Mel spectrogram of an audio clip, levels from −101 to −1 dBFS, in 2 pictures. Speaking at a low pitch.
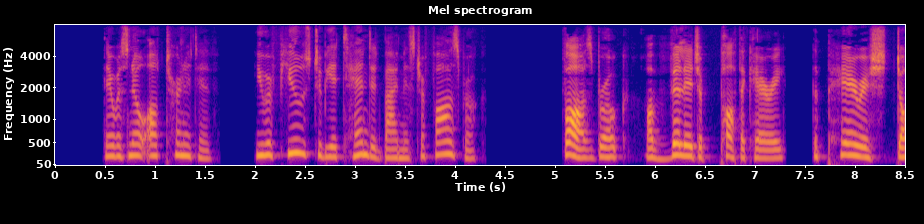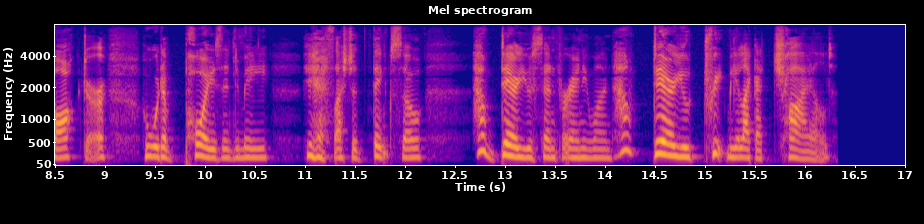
No: high, 200 Hz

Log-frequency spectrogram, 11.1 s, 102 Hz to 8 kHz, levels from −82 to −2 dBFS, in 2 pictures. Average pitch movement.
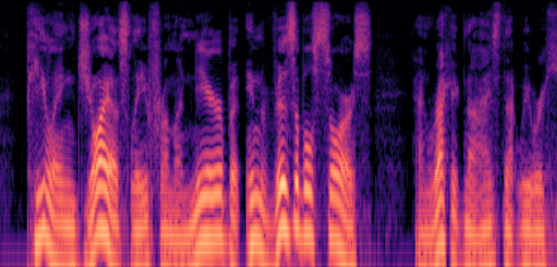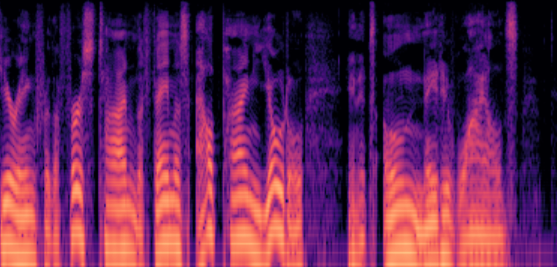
No: wide, 8.6 semitones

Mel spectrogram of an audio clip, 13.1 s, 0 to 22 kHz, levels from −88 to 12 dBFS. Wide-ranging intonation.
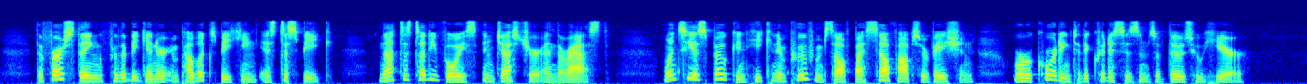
Yes: wide, 6.0 semitones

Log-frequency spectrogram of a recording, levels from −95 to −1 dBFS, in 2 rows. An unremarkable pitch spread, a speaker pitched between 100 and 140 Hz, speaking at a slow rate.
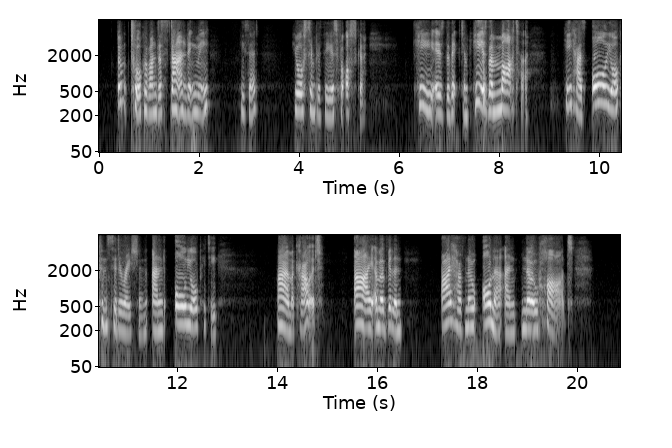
No: average, 4.7 semitones; high, 230 Hz; slow, 125 wpm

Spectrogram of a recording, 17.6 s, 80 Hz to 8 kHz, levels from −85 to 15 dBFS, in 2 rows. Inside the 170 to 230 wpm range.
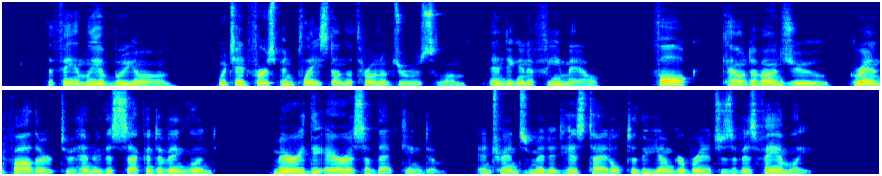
No: average, 155 wpm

